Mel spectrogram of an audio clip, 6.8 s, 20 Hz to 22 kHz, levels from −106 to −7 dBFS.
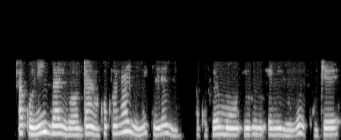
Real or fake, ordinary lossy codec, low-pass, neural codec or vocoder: real; Opus, 64 kbps; 3.6 kHz; none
